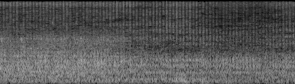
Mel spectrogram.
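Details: Truck just collected from Freightliner after repairs including head gasket, hood open: even, steady diesel idle with regular clatter and no misses or knocks; healthy and settled.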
